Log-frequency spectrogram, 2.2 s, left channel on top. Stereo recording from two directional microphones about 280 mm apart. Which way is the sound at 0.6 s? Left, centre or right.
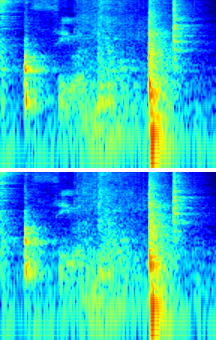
Centre.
